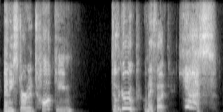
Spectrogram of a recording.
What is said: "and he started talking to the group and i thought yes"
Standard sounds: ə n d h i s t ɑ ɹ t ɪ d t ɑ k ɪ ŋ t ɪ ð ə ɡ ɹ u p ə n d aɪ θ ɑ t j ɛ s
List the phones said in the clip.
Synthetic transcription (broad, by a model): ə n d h i s t ɑ ɹ t ɪ d t ɑ k ɪ ŋ t ɪ ð ə ɡ ɹ u p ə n aɪ θ ɑ t j ɛ s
